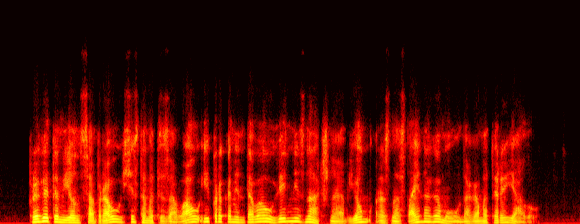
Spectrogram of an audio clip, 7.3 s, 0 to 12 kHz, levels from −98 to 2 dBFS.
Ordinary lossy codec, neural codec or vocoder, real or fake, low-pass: Opus, 32 kbps; codec, 16 kHz, 16 kbps, FreqCodec, smaller model; fake; 7.2 kHz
